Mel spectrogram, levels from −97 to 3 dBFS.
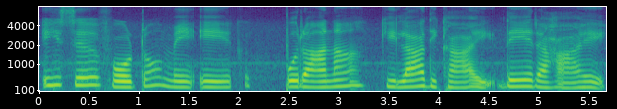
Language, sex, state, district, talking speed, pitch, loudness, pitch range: Hindi, female, Madhya Pradesh, Dhar, 105 wpm, 215 Hz, -16 LUFS, 200-255 Hz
